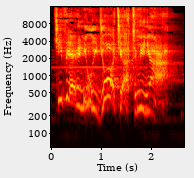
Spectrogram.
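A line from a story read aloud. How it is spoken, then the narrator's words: Shouting. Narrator (Russian): крикнула она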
